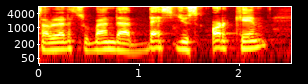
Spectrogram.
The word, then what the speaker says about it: Vestjysk Ørken: Vestjysk Ørken. Yeah, it's really complicated. I know how to pronounce.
